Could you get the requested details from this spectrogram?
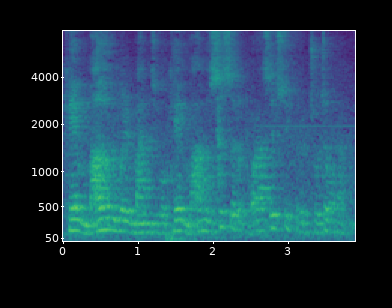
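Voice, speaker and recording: A man's voice: a little high, fast talker, recorded from a distance, slight background noise. Preaching man in an echoey church. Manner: preaching with rhetorical questions to the congregation. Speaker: pastor. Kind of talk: sermon. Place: church sanctuary. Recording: echoey church hall, mic from afar.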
